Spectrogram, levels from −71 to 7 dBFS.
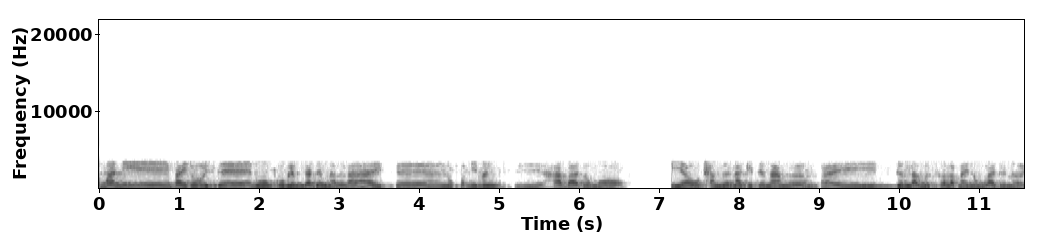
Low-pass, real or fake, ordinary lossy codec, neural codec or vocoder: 3.6 kHz; fake; none; codec, 16 kHz, 16 kbps, FreqCodec, larger model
